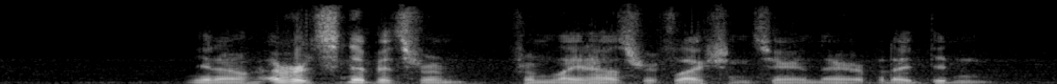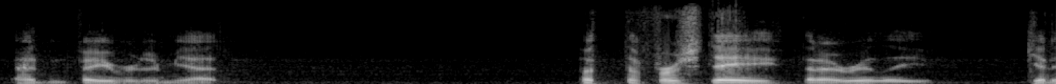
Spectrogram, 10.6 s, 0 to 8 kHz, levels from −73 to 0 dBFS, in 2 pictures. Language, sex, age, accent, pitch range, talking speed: English, male, 40-59, American, 90-110 Hz, 155 wpm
